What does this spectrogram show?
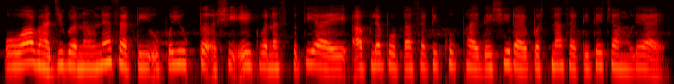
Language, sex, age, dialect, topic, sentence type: Marathi, female, 36-40, Varhadi, agriculture, statement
